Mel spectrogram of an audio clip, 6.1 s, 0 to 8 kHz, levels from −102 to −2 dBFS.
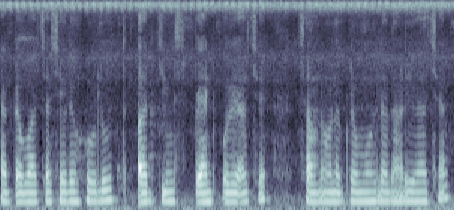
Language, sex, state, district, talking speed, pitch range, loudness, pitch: Bengali, male, West Bengal, Paschim Medinipur, 150 wpm, 125-135 Hz, -18 LUFS, 130 Hz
